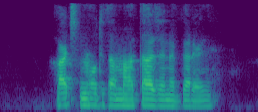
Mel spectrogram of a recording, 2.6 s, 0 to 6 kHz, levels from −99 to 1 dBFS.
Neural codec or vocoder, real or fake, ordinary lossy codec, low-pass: codec, 16 kHz, 1.1 kbps, Voila-Tokenizer; fake; MP3, 48 kbps; 5.4 kHz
